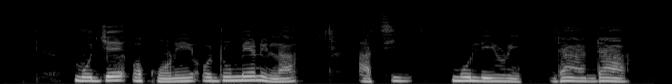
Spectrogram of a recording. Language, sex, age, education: Yoruba, male, 15-29, tertiary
